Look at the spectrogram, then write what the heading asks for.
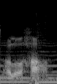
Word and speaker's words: aloha: So the word aloha, I pronounce aloha because it's broken into two parts, alo and your ha.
